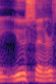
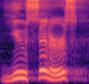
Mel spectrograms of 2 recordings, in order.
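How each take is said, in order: First: Said in the usual way. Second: "you sinners" said slowly, higher and louder, leaning on "you"; slow emphatic accusation. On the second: Shown as a demonstration. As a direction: drag out "you sinners" with heavy weight on "you". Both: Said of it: "notice the offense again".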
